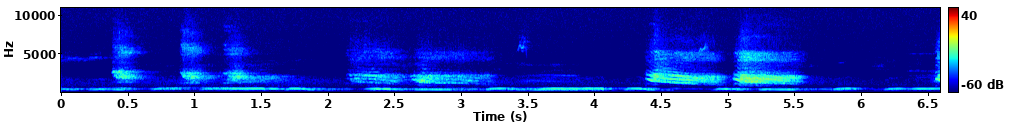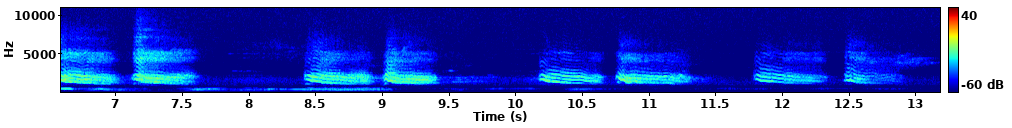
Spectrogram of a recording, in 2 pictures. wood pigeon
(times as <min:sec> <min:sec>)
0:00.0 0:09.4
